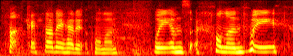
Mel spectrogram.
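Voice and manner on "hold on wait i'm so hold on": ordinary talk, nothing marked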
